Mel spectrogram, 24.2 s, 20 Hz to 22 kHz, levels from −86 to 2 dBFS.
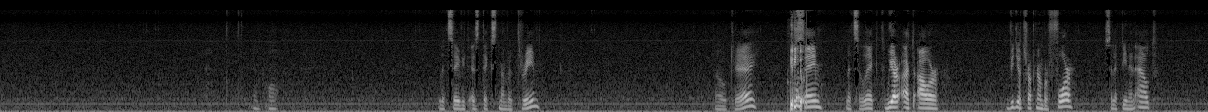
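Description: From 0.53 s to 23.22 s, a click recurs every 1.42 s, about fifteen times in all. These are clock drift buffer slips. Two devices likely run on clocks differing by roughly 700 ppm. The buffer drifts, then drops or repeats around fifty samples.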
